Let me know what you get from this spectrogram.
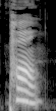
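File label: "pang", Mandarin Chinese, fourth tone; pinyin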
